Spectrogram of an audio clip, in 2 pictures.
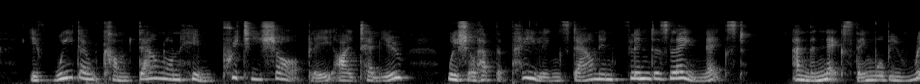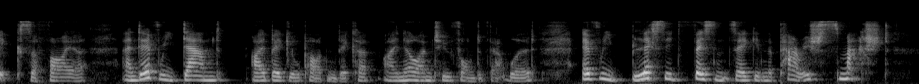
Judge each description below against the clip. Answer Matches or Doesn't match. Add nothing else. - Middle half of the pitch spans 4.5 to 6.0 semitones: Matches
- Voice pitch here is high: Matches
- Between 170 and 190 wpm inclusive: Matches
